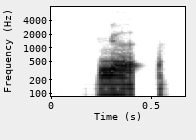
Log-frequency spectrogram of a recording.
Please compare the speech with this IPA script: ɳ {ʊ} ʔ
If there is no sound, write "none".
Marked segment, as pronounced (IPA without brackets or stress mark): ʊ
